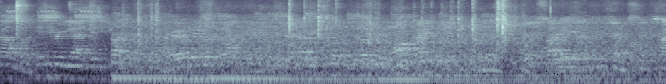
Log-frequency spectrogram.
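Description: Indistinct voices talking, with a steady low hum that comes in about a second and a half in. A few sharp cracks stand out, the loudest a little after six seconds.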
